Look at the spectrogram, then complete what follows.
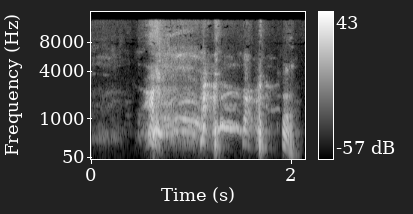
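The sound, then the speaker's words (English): A loud burst of coughing, several rough coughs in quick succession with a throat-clearing quality, then a short final cough after a brief pause. “Cough, cough, cough.”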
